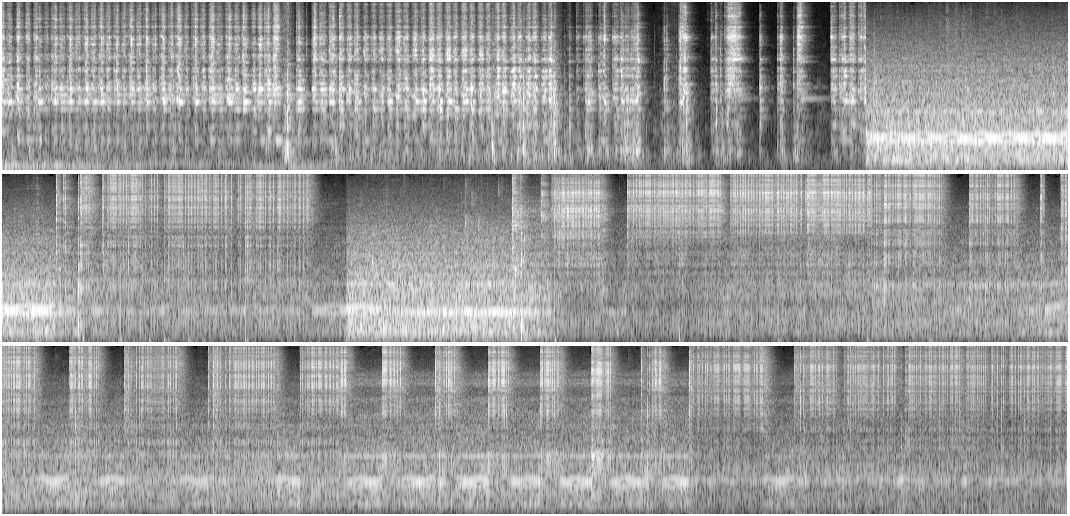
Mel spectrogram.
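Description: Electric arc welding on a steel exhaust manifold: a steady sizzling noise from about eight seconds in. In the second half it stops and restarts many times as seams are laid in short runs. Before that, metal parts clink and rattle as the piece is handled.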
